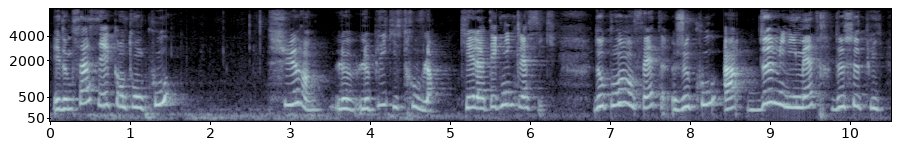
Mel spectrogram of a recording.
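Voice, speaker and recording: A woman from France leads a casual live sewing lesson at her machine. Her voice sits a little high. She talks in a loose, chatty way, full of fillers, and greets the viewers as she works. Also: animated, measured pace, pushed and bright. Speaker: sewing teacher.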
